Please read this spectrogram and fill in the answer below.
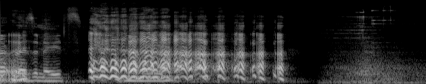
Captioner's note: group laughs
